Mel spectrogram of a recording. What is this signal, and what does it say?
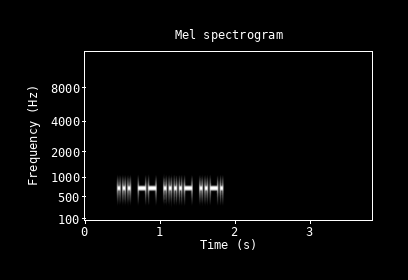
Morse code, heard as a keyed tone, about 34 wpm, 700 Hz. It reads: SM4F
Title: DXCC-100 Call Signs - 4 Characters - Repeated 3x - 35wpm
